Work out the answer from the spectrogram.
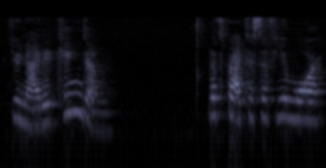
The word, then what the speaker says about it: United Kingdom: If the place has two words, we stress the second word. For example, South America, we say South America. United Kingdom, we say United Kingdom.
